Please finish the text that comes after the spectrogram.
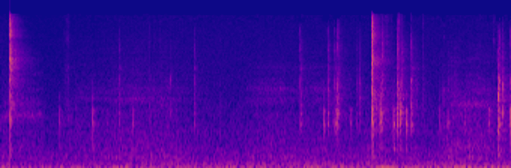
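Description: Body scissors snip away the plastic corner of a servo tray on a micro RC crawler, giving a scatter of sharp, irregular clicks and crisp snips up close, with a louder cluster near the end over a steady low background hum.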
